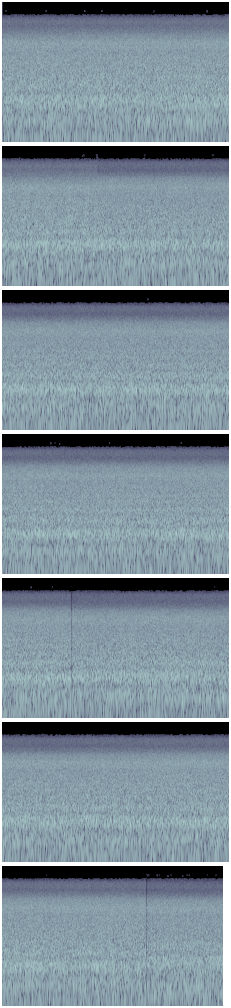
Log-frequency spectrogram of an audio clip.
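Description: The Yukankoski (White Bridges) waterfall, a tall cascade pouring over stepped rock ledges, with a steady, unbroken rush of falling water.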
